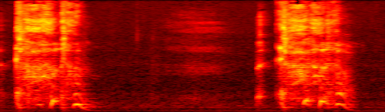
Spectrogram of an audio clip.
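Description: Two bursts of loud coughing, several coughs each, with a quiet breath between; a plain cough.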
